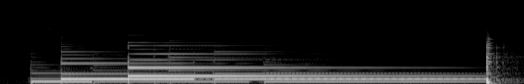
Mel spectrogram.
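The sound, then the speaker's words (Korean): A song's instrumental intro plays: sustained, buzzy keyboard-like chords that shift a few times in steady succession, holding at an even loudness before a bright, sharp hit near the end. No voices. “아, 노래 듣고 올게요.”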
